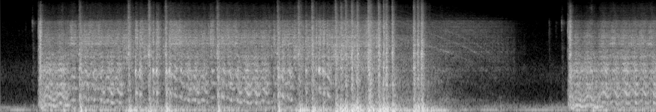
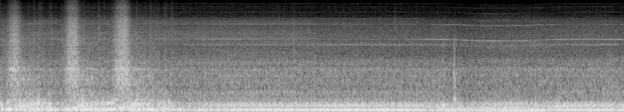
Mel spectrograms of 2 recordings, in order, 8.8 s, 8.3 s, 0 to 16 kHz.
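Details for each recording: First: 1973 Mercury Grand Marquis Brougham, 429 Ford V8 with C6 transmission, 55k original miles, sat for an unknown time, fed from a boat tank after a fuel filter change and priming: the starter grinds in uneven bursts but the engine never catches, a no-start. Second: 1973 Mercury Grand Marquis Brougham, 429 Ford V8, C6, 55k original miles, after replacing fouled plugs and freeing a stuck choke: after a few blips drops to a low steady even idle without racing.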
